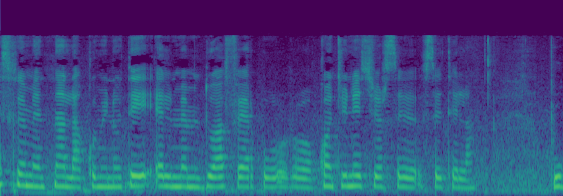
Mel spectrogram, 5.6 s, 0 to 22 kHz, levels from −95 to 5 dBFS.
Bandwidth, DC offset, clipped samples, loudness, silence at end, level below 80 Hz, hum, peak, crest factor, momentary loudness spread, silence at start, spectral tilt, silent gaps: 11 kHz; under 0.1%; under 0.1%; -29 LUFS; 0 s; -62 dBFS; none; -12 dBFS; 16 dB; 10 LU; 0 s; -5 dB/octave; none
